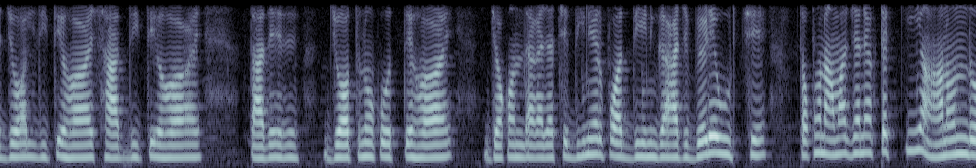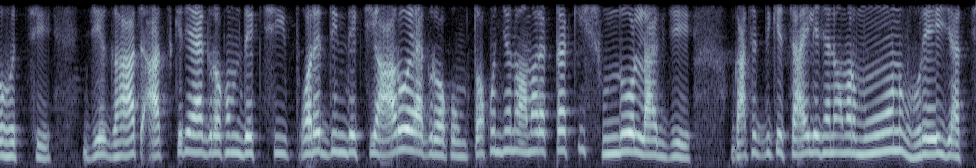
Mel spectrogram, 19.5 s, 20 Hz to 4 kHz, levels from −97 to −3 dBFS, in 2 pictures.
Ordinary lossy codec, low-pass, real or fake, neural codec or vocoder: none; 3.6 kHz; real; none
